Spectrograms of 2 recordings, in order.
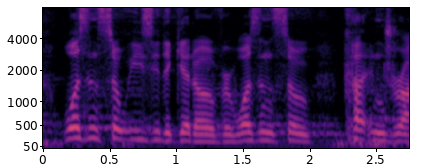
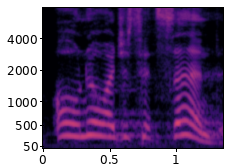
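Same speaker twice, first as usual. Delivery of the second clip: higher-pitched, panicked "oh no"; mock alarm; 8 semitones higher than usual. Friend confessing they just hit send, mock alarm. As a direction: act out a sudden horrified slip. Friend feigns horror at sending.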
